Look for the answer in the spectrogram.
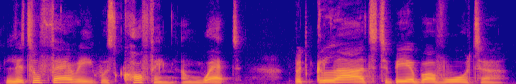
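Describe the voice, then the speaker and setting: A woman telling a children's puppet story in a gentle, deliberate and soothing manner. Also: medium pitch, fairly even intonation. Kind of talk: slow narrated children's story.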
